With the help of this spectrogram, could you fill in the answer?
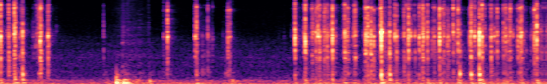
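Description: Fingertips type on a mechanical keyboard with plastic keycaps and a clear acrylic lit case, producing sharp, bright clacks over a low thump. A quick burst of keystrokes gives way to a sparse stretch of scattered presses, then a fast, dense run of typing that fills the rest of the clip.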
